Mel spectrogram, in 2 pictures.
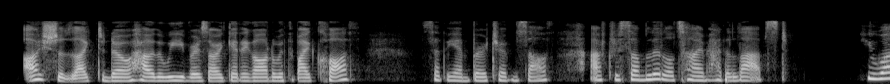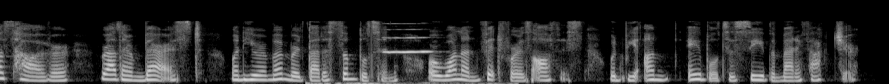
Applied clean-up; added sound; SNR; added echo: none; Squeak / Screech; 3 dB; none.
